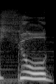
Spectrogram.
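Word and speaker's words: Huel: Getting the kids ready for school, squeezing in a fourmile walk before my production meeting, grabbing my Hule Black Edition saves my mornings.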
